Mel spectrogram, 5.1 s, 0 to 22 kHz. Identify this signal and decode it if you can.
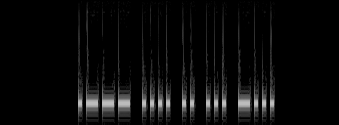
Morse code, heard as a keyed tone, about 20 wpm, 700 Hz. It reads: JHISB
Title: Five Challenging Letter-Number Combinations 20wpm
